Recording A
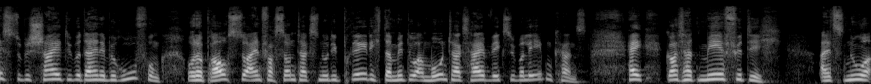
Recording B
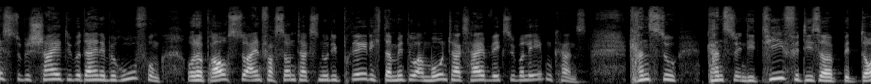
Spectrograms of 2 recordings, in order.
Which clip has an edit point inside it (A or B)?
B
